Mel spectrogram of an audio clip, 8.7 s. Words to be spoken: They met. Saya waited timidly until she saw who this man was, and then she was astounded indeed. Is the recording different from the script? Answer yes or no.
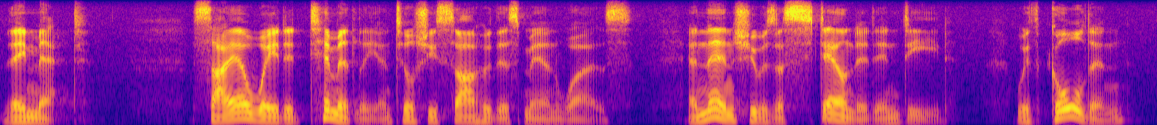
yes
